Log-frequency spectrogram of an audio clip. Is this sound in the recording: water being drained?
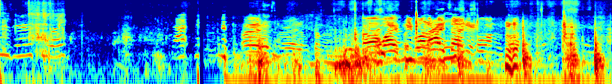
yes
